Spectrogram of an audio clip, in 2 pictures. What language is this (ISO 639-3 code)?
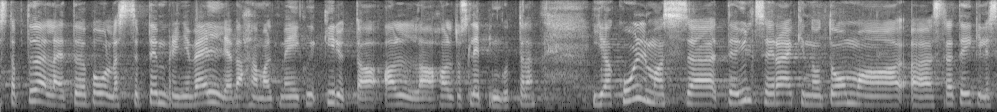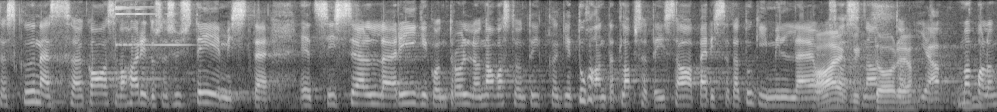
est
